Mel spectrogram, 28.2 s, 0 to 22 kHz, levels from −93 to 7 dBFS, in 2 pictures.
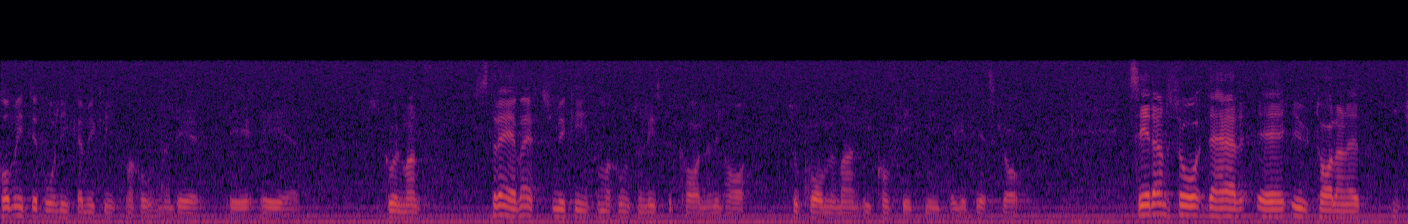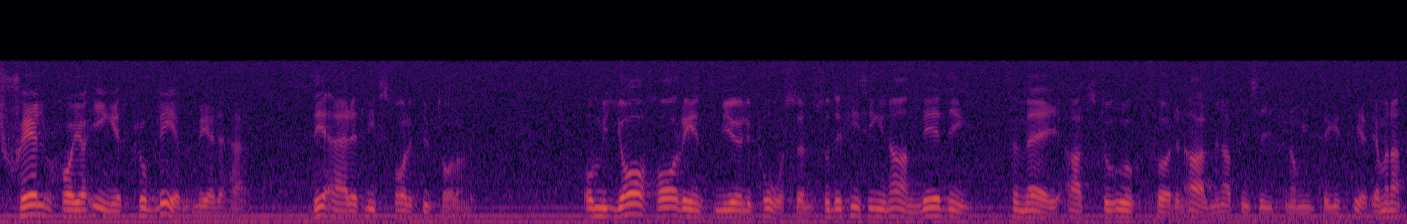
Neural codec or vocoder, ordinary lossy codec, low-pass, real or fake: none; none; 7.2 kHz; real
